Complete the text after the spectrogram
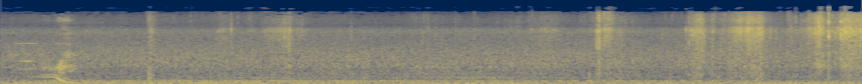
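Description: Footsteps crunch on dry leaves close by.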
